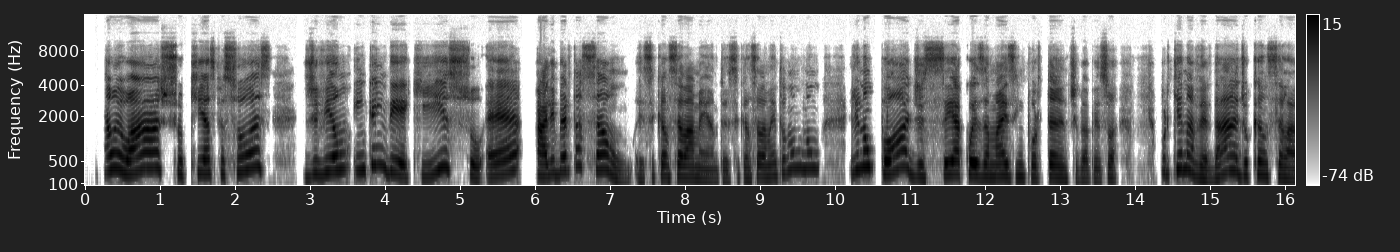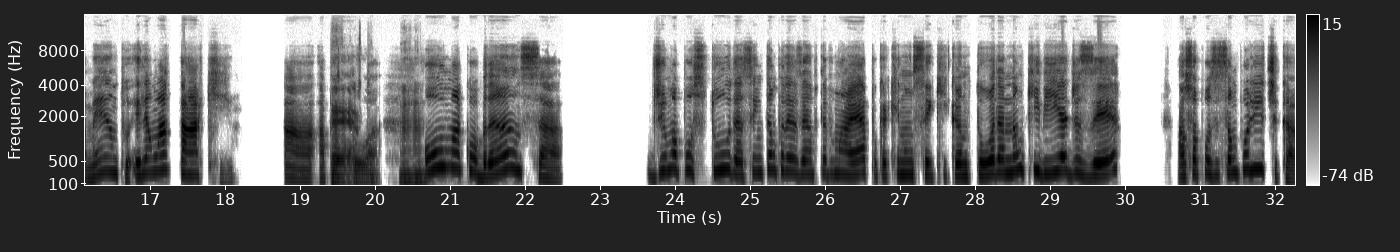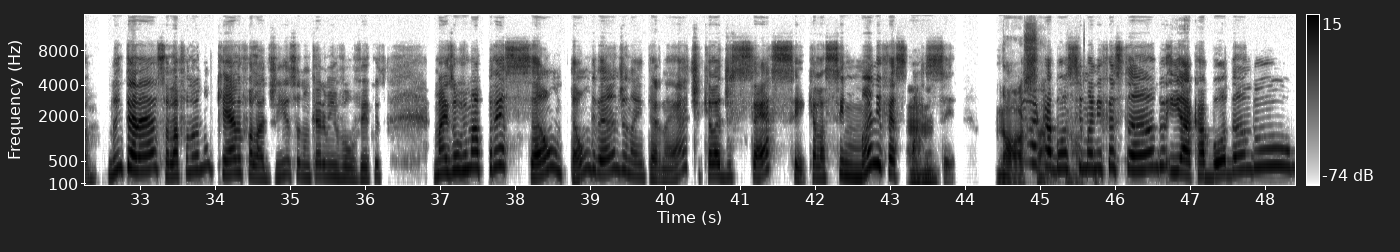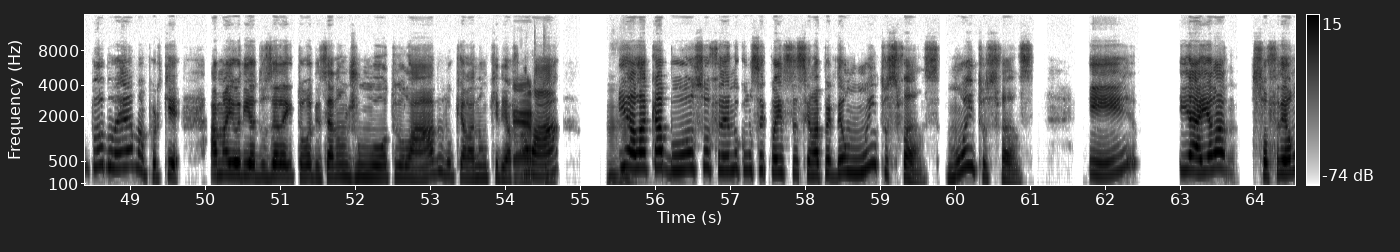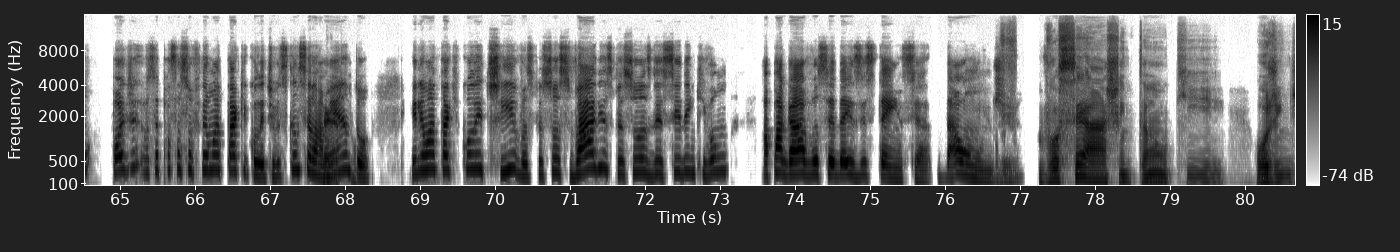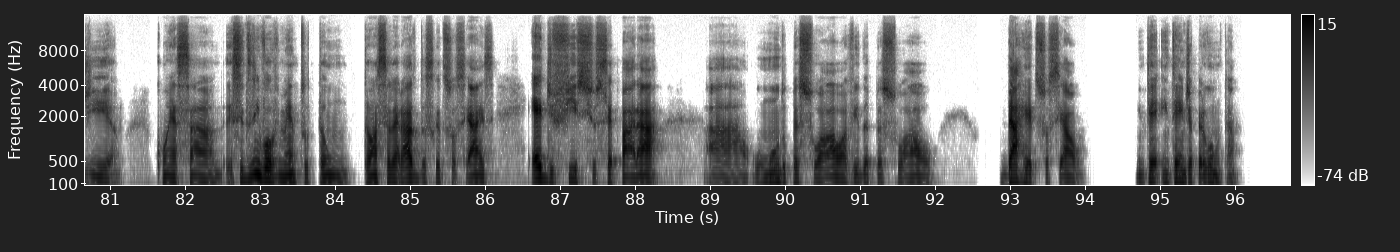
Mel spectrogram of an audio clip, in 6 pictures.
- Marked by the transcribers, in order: none
- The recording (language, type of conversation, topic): Portuguese, podcast, O que você pensa sobre o cancelamento nas redes sociais?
